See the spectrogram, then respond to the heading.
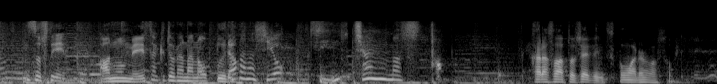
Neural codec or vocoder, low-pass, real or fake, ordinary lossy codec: codec, 16 kHz, 1 kbps, X-Codec, HuBERT features, trained on balanced general audio; none; fake; none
